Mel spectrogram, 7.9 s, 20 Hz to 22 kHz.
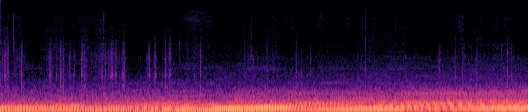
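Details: Mitsubishi 3000GT SOHC with gutted catalytic converters, after earlier falling flat around 4,500-5,000 rpm and not passing 4,000 in 5th; windows up. Deep exhaust rumble climbs smoothly past 4,000 rpm without falling flat; engine breathes freely.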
